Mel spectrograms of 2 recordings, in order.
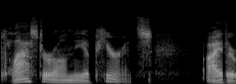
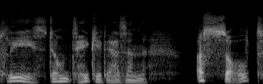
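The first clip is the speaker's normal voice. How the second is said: soft, soft-spoken delivery. Asked whether he was the attacker in the first trial, the man answers softly. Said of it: "He searched the man's gaze for deceit, / boy, whatever, / said [name] softly. / said [name] with a little hoarse laugh".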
